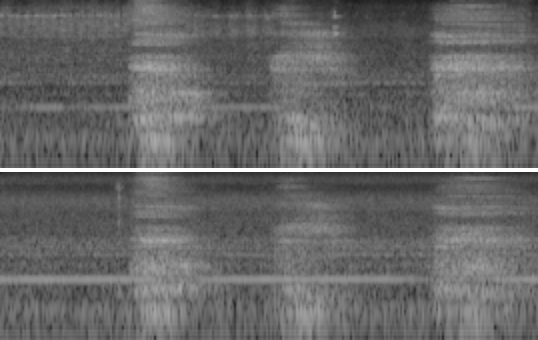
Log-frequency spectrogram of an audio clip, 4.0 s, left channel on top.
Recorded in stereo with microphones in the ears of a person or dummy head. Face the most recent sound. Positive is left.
turn(degrees=50)  # may be behind; listen again after turning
